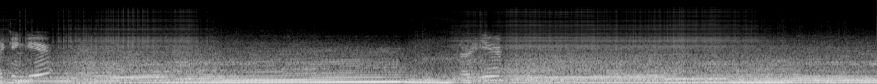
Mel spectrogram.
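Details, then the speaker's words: Nissan 240SX KA24E test drive after IACV cleaning, checking for bog in third/fourth gear: engine pulls cleanly, pitch climbing evenly, brief dip at gear change, no bog or hesitation through fourth gear. "fourth gear there's no bugging whatsoever so it sounds really really good"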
